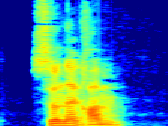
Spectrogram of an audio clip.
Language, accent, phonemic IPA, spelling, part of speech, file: French, France, /sɔ.na.ɡʁam/, sonagramme, noun, LL-Q150 (fra)-sonagramme.wav
- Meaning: sonogram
